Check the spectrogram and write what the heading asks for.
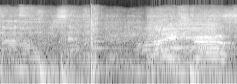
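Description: A single sharp smack of a rubber kickball about halfway through, as the ball is fielded, followed by shouting voices near the end, with music in the background.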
